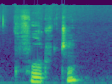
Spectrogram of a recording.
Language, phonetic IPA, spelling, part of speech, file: Polish, [ˈtfurt͡ʃɨ], twórczy, adjective, LL-Q809 (pol)-twórczy.wav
